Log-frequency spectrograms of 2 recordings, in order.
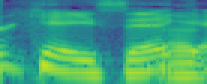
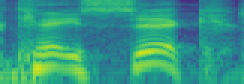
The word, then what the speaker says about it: Kasich: And another way to emphasize the right way to say his last name, because people tend to, and I've done it myself, say Kasich instead of Kasich.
